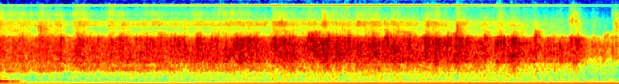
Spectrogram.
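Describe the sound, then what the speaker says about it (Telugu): A church congregation claps loudly and steadily in praise during a Christian worship service, producing a dense, sustained wash of applause that continues for several seconds and then begins to fade. "చప్పట్లు కొట్టి దేవుని మహింపరుద్దాం గట్టిగా"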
